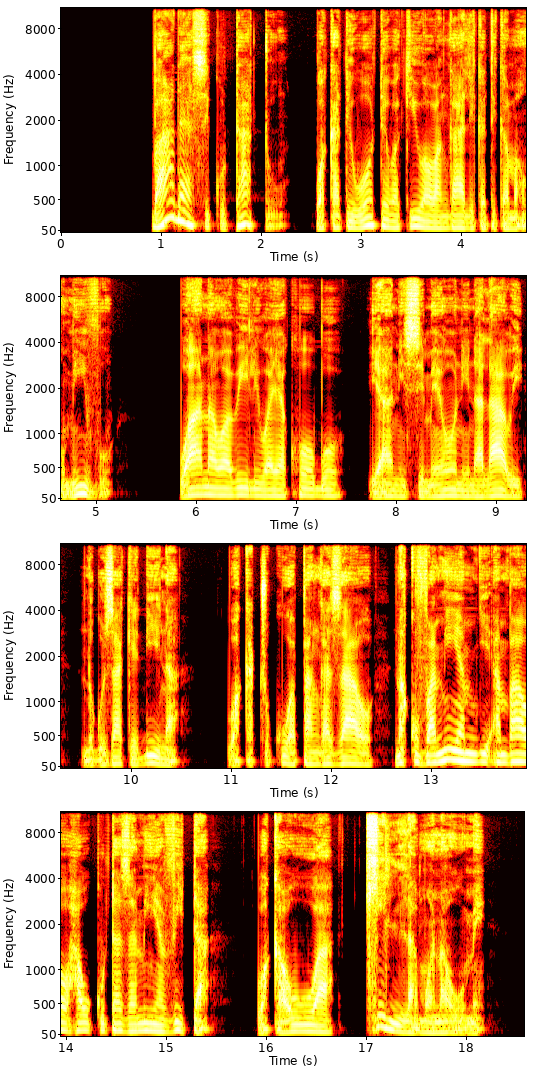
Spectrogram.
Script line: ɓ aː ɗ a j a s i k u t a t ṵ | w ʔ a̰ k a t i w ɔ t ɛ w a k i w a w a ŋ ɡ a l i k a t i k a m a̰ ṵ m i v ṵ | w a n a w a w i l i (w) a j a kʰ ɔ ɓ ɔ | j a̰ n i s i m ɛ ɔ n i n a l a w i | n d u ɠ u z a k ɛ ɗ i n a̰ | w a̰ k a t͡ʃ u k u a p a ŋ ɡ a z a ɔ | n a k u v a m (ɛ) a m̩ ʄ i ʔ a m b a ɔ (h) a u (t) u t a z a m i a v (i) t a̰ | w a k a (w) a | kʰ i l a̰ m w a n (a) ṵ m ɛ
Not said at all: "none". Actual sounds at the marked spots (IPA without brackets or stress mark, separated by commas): w, i, h, k, i, u, a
